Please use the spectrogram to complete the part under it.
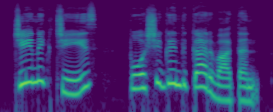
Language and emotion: Kashmiri, neutral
